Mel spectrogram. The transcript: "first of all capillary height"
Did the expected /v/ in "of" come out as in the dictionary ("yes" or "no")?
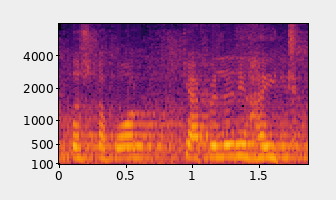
no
